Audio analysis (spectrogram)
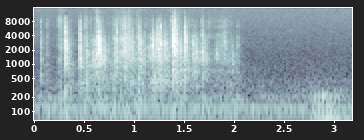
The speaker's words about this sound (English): when you hear the paper shuffling in the background. Sounds like I'm getting ready for a big segment.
